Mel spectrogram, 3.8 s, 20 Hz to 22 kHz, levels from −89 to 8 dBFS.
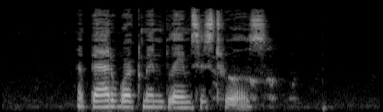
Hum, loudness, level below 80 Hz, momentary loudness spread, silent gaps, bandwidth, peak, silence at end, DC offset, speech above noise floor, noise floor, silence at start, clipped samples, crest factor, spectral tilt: none; -26 LUFS; -74 dBFS; 10 LU; none; 16 kHz; -10 dBFS; 1.1 s; under 0.1%; 45 dB; -72 dBFS; 0.8 s; under 0.1%; 20 dB; -2 dB/octave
